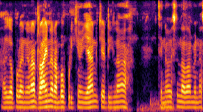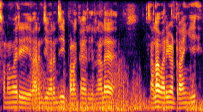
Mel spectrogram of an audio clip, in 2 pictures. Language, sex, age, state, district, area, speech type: Tamil, male, 18-30, Tamil Nadu, Dharmapuri, rural, spontaneous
